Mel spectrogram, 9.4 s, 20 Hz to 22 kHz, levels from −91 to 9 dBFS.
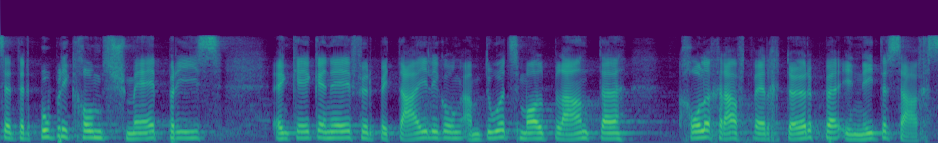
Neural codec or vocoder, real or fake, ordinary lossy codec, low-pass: none; real; none; none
